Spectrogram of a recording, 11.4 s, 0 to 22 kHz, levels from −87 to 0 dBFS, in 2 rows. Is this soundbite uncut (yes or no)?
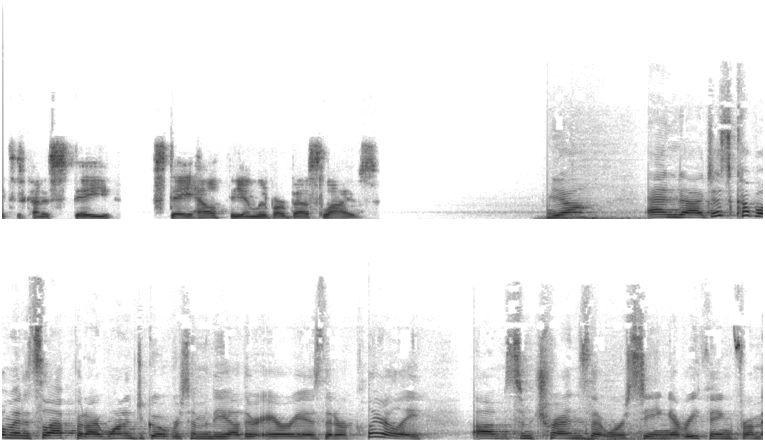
yes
